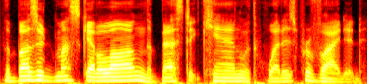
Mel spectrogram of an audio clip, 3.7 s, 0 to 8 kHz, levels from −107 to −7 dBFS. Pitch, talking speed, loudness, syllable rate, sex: 125 Hz, 210 wpm, -17 LUFS, 4.7 syllables/s, male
